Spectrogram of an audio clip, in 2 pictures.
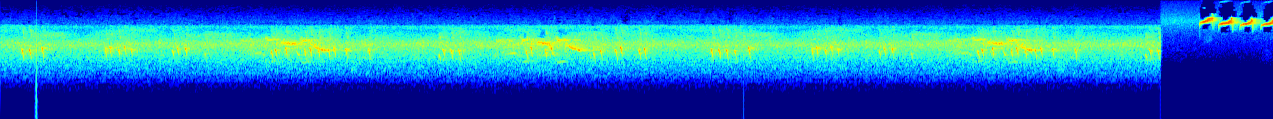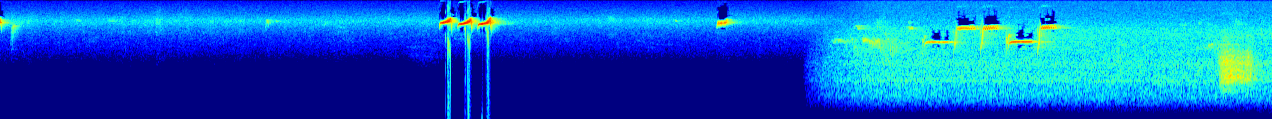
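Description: Japanese white-eye twittering: a dense, continuous stream of short, thin chirps. About halfway through, this gives way abruptly to a varied tit's very high, thin call notes in short quick runs of three or four, then a busier spell of calls near the end.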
